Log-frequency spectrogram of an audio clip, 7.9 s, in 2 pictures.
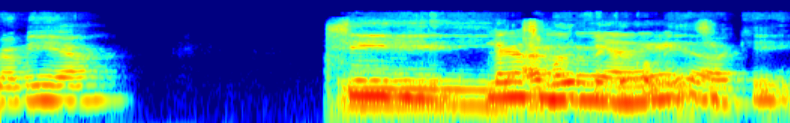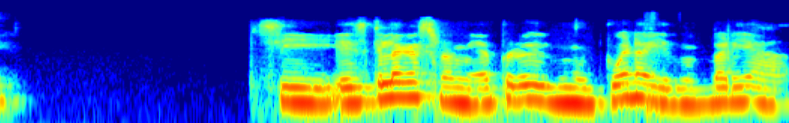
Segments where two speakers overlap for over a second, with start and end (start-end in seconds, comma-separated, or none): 1.6-3.7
